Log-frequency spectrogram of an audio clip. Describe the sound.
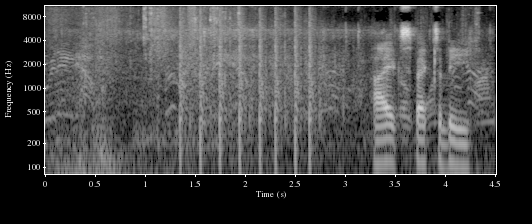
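Gunfire in a video game shootout: a quick run of many sharp, cracking shots at a steady pace, followed by a voice speaking.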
